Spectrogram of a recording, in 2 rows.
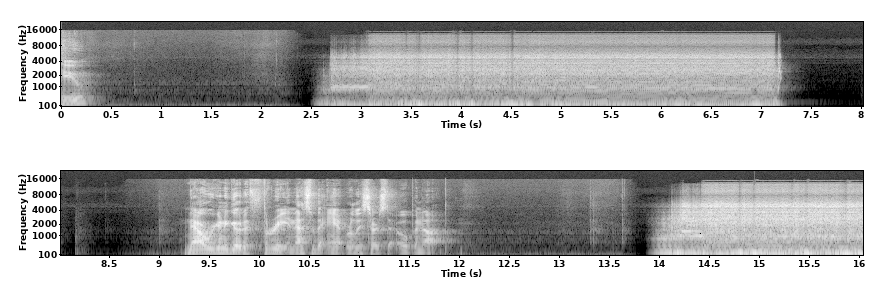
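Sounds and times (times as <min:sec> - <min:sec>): distorted electric guitar riff: 0:02.6 - 0:07.3, 0:14.0 - 0:16.0.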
